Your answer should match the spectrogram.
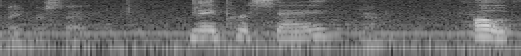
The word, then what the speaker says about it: Nez Perce: prevent future misunderstanding, it's pronounced ne per se.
